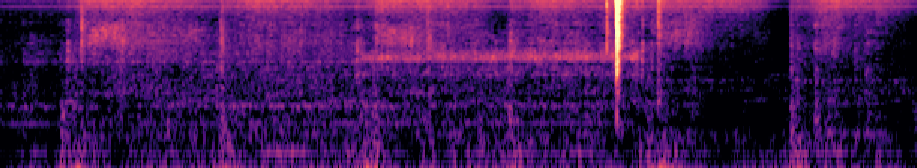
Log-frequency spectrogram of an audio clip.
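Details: Chrysler Town and Country minivan HVAC blend/flap door actuator with key in ACC; faint motor whir for a couple of seconds, then soft click as it stops: normal actuator travel.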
